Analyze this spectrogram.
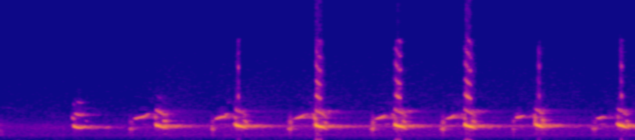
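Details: Peregrine falcon (Falco peregrinus) giving a fast, steady series of sharp, slightly squealing high-pitched notes, about two and a half per second, against a clean, quiet background.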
